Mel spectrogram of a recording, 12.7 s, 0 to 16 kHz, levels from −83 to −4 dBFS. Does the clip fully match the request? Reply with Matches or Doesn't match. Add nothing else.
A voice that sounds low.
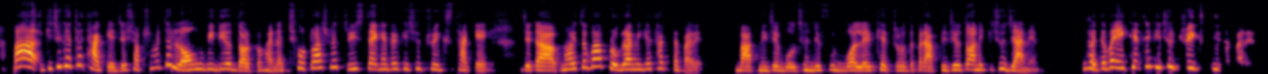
Doesn't match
